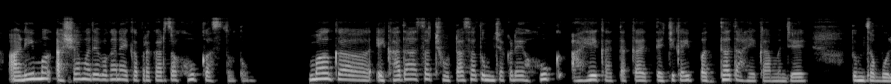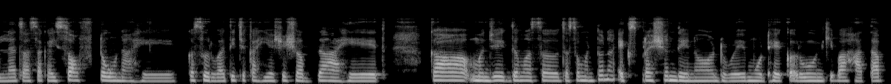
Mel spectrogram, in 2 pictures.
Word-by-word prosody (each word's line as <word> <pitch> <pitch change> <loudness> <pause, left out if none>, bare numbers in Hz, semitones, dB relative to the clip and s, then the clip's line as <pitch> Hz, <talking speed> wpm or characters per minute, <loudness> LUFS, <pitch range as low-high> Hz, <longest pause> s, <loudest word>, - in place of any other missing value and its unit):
आणि 210 +6 +6
मग 270 +1 +5
अशामध्ये 235 +3 +3
बघा 225 +1 -1
ना, 225 - 0
एका 205 -1 -2
प्रकारचा 195 0 -2
हूक 230 -3 -1
असतो, 180 - -4
तो. 180 - -12 0.6
मग 260 +1 +5
अ, 205 -4 +1
एखादा 210 +4 0
असा 235 +1 -2
छोटासा 195 +2 -2
तुमच्याकडे 205 0 -1 0.2
हूक 240 +1 0 0.2
आहे 195 +5 +3
का? 180 - -5
त्या - - -4
का 180 -1 +1
त्याची 180 +2 -2
काही 195 0 -1
पद्धत 215 +6 +1
आहे 170 -4 -4
का? 160 - -4
म्हणजे 160 +1 -2 0.5
तुमचा 180 -1 +2
बोलण्याचा 165 +1 -1
असा 165 - -2
काही 170 -1 0
सॉफ्ट 185 +1 0
टोन 175 -2 +2
आहे, 150 -1 -6
का 190 - 0
सुरुवातीचे 190 +1 -1
काही 170 -1 -2
असे 170 +2 -1
शब्द 170 -1 0
आहेत 155 -1 0 0.4
का? 195 -1 +5 0.3
म्हणजे 180 0 +3
एकदम 180 +1 0
असं, 180 -1 0
जसं 180 +2 -1
म्हणतो 180 +4 -1
ना, 215 -1 -1
एक्सप्रेशन 185 +2 +2
देणं, 165 -1 +1
डोळे 160 0 0
मोठे 165 0 +1
करून, 165 +1 +2
किंवा 170 0 0
हाता 155 +2 0
180 Hz, 180 wpm, -25 LUFS, 165-200 Hz, 0.6 s, आणि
